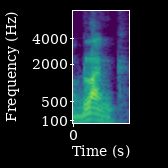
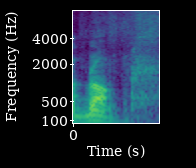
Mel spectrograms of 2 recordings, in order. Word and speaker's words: Blanc: Yo no hablo nada de francés, pero él decía cuando llegó a Barcelona le llamaban Blank, decía que él no se llamaba Blank, se llamaba Blon.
